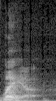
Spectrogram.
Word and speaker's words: Leia: they do settle on it's supposed to be pronounced Leia.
